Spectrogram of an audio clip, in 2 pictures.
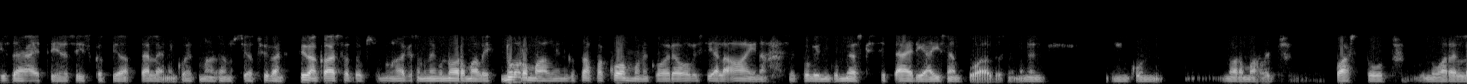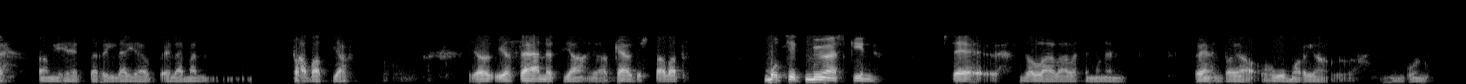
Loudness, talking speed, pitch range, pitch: -24 LUFS, 145 wpm, 80-90 Hz, 85 Hz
